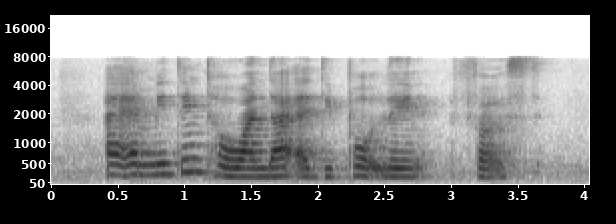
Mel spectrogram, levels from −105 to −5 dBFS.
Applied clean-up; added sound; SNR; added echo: none; none; none; none.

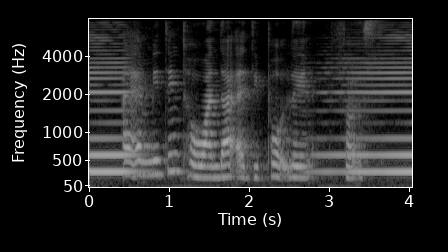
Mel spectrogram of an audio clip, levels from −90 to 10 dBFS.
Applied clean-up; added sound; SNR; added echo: none; Bowed string instrument; -1 dB; none.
